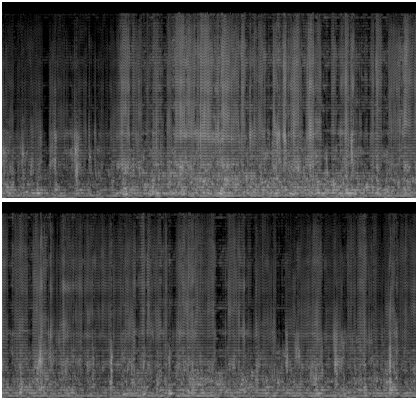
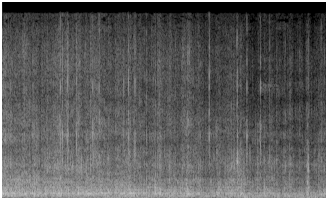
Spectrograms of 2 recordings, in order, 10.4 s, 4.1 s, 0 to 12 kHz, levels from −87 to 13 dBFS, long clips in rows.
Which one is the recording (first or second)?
second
